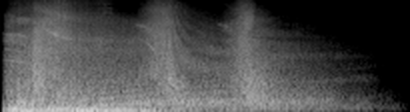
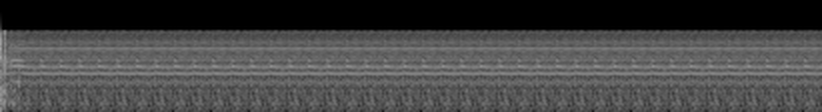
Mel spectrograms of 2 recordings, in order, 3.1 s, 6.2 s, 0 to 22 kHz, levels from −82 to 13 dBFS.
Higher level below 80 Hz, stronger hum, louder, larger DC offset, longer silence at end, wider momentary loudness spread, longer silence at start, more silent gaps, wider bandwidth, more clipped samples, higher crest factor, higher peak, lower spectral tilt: first, -20 dBFS vs -62 dBFS; neither; first, -19 LUFS vs -27 LUFS; neither; first, 0.6 s vs 0 s; first, 18 LU vs 0 LU; about the same, 0 s vs 0 s; neither; first, 19.5 kHz vs 8 kHz; neither; second, 12 dB vs 26 dB; about the same, -6 dBFS vs -4 dBFS; first, -4.5 dB/octave vs 0 dB/octave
